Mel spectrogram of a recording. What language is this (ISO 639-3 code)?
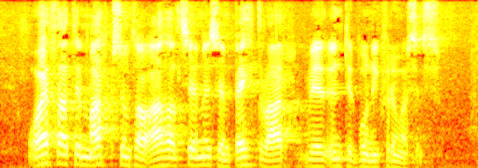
isl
